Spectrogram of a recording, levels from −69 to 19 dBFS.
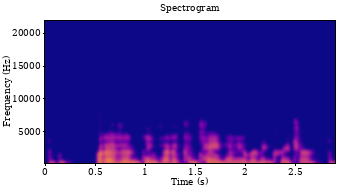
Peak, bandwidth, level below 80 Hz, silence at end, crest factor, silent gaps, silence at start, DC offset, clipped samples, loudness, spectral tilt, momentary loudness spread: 0 dBFS; 7 kHz; -60 dBFS; 0 s; 18 dB; none; 0.05 s; under 0.1%; under 0.1%; -19 LUFS; -7.5 dB/octave; 13 LU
